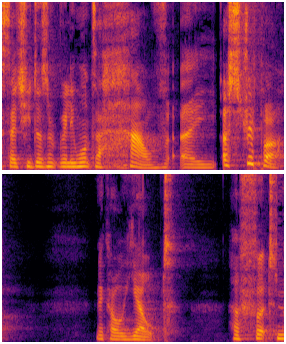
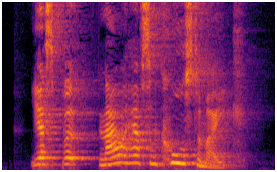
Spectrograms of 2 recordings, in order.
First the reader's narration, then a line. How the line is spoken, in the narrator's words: Winona shouted, whooping once more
